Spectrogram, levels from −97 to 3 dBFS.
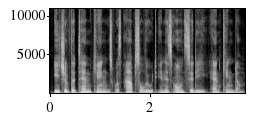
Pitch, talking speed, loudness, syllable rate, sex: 85 Hz, 200 wpm, -20 LUFS, 4.9 syllables/s, male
